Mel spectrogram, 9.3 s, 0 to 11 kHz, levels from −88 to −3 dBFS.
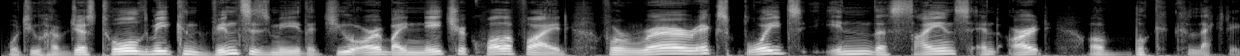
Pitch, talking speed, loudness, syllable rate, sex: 125 Hz, 160 wpm, -17 LUFS, 4.2 syllables/s, male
